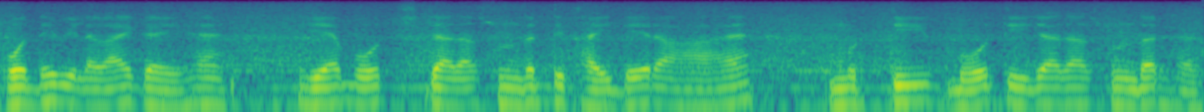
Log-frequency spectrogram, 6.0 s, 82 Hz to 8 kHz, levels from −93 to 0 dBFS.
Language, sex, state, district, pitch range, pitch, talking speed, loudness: Hindi, male, Haryana, Charkhi Dadri, 110-115 Hz, 110 Hz, 190 wpm, -20 LUFS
